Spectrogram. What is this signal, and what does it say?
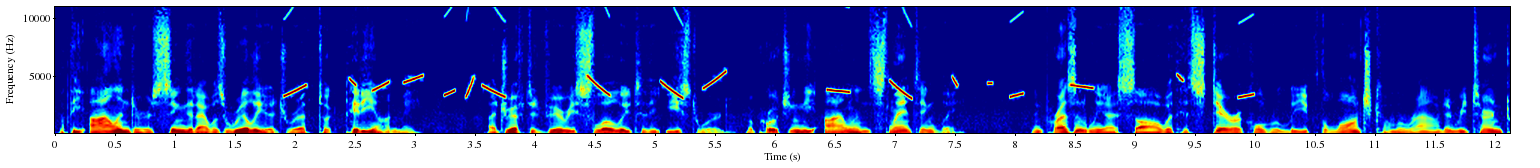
Bird-like chirps, with speech in English. There is no code.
